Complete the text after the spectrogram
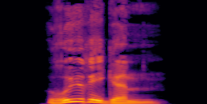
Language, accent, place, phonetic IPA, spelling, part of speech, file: German, Germany, Berlin, [ˈʁyːʁɪɡəm], rührigem, adjective, De-rührigem.ogg
- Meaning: strong dative masculine/neuter singular of rührig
